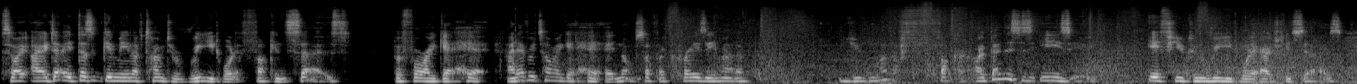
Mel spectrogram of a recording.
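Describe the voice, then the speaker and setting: A man's voice: a little high, fairly quick, a little hiss or hum. Exasperated swearing gamer man. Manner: exasperated, swears constantly, talks to himself. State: frustrated. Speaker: let's play gamer. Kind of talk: gameplay commentary.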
